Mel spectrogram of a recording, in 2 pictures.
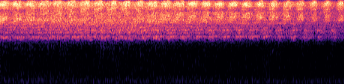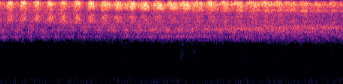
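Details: A bear cicada sings a loud, harsh, high buzzing song that throbs in quick regular pulses, as the species grows more numerous, calling from trees and also from grassy spots.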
